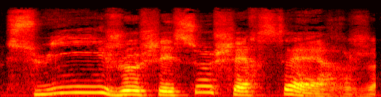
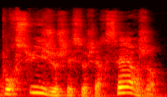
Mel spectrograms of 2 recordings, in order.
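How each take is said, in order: First: The sentence is said slowly with careful articulation. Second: The sentence is said quickly and smoothly. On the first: "il faudra que tu commences par bien articuler" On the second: "que je dis avec aisance"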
